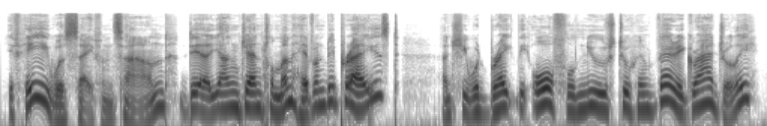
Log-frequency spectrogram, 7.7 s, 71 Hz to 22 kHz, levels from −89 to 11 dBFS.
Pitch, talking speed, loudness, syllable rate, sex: 155 Hz, 180 wpm, -18 LUFS, 4.6 syllables/s, male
